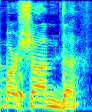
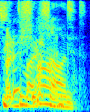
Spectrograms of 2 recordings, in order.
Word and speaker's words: Marchand: It's not Marchand, right? – It's Marchand. – Marchand. – I said Marchand.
